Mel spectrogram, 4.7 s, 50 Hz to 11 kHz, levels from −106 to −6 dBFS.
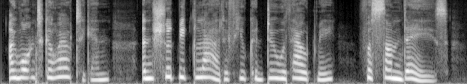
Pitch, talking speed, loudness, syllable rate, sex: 270 Hz, 245 wpm, -17 LUFS, 5.5 syllables/s, female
